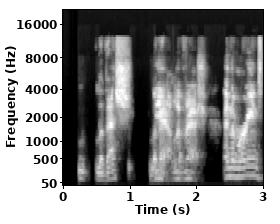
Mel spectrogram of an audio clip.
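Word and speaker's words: L'Évêché: pronunciations at Camp Le it's the El iveche or whatever you would say l apostrophe e-v-e-c-h-e um lavesh and the marines called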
